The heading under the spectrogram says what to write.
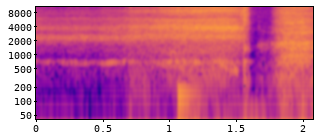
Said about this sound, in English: The big sniff hasn't helped me very much.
